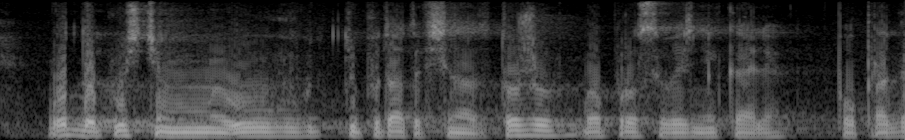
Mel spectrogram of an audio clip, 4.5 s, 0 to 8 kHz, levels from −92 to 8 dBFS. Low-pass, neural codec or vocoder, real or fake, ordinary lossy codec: none; none; real; none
